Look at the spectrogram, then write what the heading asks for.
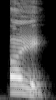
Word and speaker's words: ऐ: उसके बाद आता है अपने अय। अब दोस्तों इसके उच्चारण में थोड़ा जोर लग रहा है। यहाँ पे देखो अय, अय करके हो रहा है, यानी कि ऐनक।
